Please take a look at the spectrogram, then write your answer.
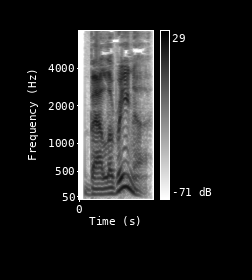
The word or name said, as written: ballerina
